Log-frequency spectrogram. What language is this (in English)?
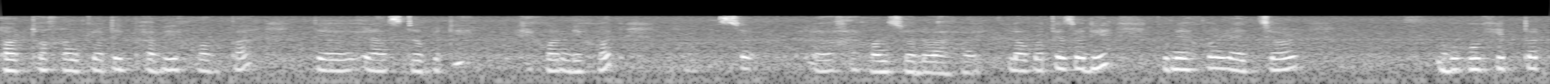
Assamese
